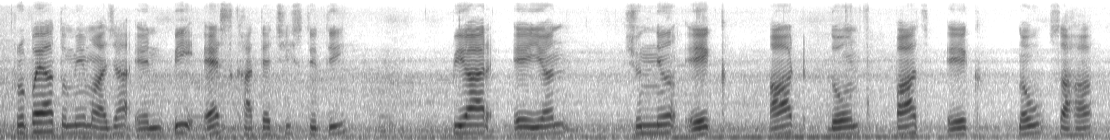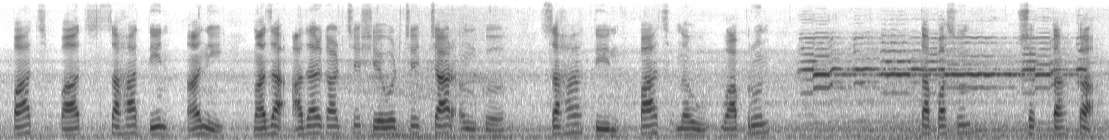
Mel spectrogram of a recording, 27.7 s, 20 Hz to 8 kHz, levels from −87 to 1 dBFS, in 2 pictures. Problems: constant background noise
